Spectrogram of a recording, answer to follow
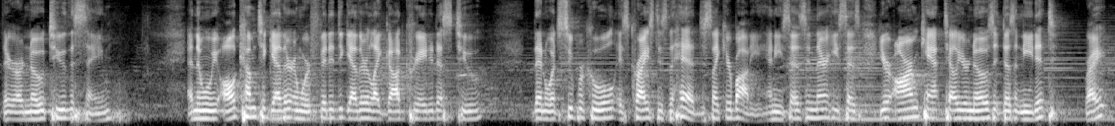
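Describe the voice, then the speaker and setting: Steady in tone and on the high side, this middle-aged American man speaks at a moderate pace with a fairly bright sound, welcoming his congregation as their pastor. Folksy and encouraging, he gives an informal sermon and announcements while checking in with them often, over faint music on poor-quality audio.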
